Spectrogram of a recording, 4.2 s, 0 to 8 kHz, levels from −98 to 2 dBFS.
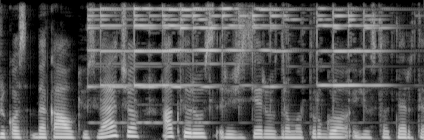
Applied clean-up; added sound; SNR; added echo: classical method log-MMSE.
